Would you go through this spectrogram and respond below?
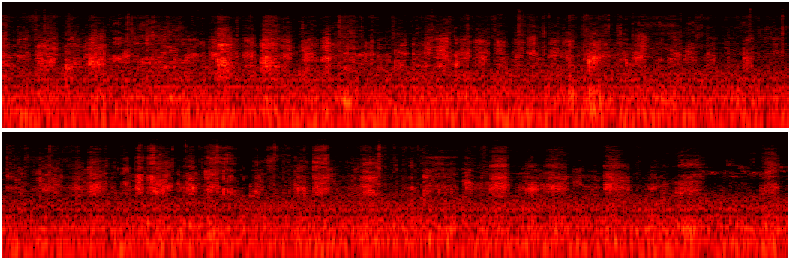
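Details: Merle American Bully puppies playing, heard as fast, breathy panting with brief scratchy bursts of movement and a constant low background rumble.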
